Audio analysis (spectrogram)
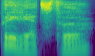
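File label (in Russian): "Приветствую", Russian; Симметра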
